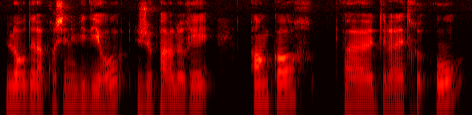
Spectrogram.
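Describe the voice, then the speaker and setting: Slow, careful woman teaching pronunciation. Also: sits low, steady tone, a little mellow. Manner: slow, careful enunciation of each word; explains spelling patterns step by step. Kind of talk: pronunciation lesson, reading word lists.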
